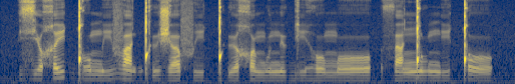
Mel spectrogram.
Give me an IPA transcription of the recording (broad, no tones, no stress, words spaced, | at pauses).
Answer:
zʲʉχi ɡ͡ǃomi vaǃʼɨʒɐ fi ǃʼɨχɵmu nɨɡiɦomo | θaŋ͡ǃuŋiǃo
